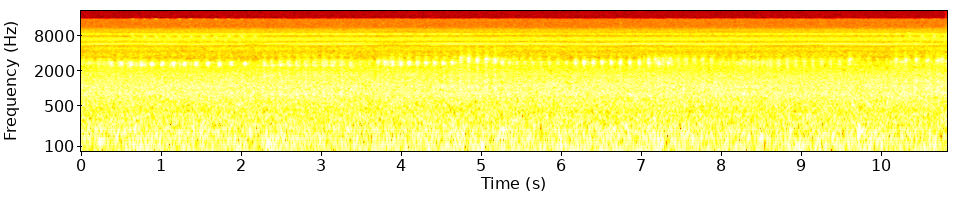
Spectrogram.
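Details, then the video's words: Several frogs singing in the fields, heard while someone fishes; rapid pulsed trains of clicking notes at a fairly high pitch, overlapping callers starting and stopping, over a steady high insect hum and faint low rumble. "Pikinggan mo Ang MGA huni Ng MGA Palaka SA bukid| Relaxing Frog Singing"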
